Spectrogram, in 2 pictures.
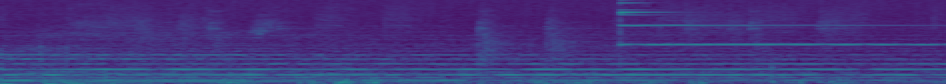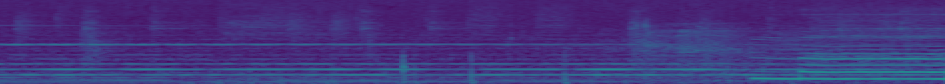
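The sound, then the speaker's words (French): A small bell is struck twice during a beer yoga session, a few seconds apart. Each strike rings out with a bright, shimmering tone that hangs and slowly fades over a soft lingering hum. “Et avec le son de la cloche, on se détend, on se repose, on laisse le corps vraiment s'enfoncer dans le sol, sur le matelas.”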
